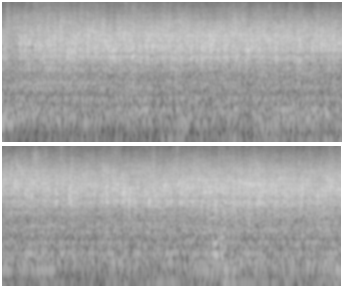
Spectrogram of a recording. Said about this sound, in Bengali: পেঁয়াজটা আর্ধেক ভাজা হয়ে গেছে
